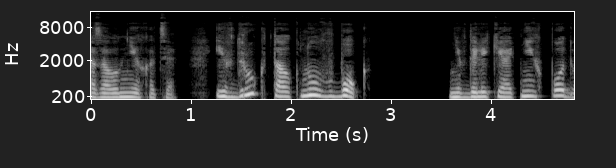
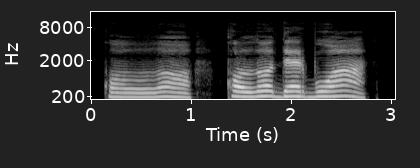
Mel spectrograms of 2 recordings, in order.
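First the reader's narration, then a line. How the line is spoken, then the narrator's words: Several voices, spreading hiss. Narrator (Russian): сказала сразу несколько голосов около Шталя, и названное имя шипением прошло в отдаленные концы двора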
